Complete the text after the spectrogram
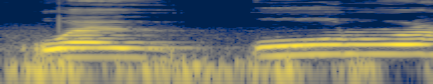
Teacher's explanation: Pada kata wadhkur terdapat ro sukun sebelumnya harokat dhammah, maka ro sukun tersebut harus dibaca secara tebal.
